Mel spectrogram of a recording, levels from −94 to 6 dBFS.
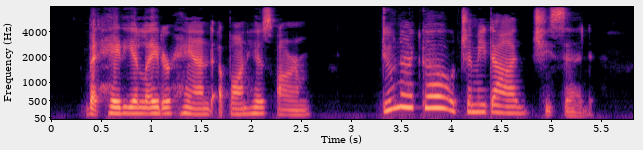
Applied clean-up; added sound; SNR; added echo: none; none; none; none.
